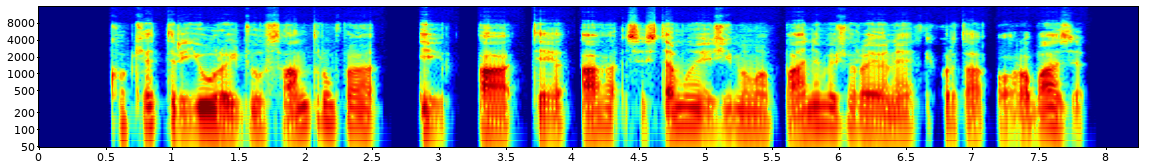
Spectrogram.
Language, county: Lithuanian, Klaipėda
